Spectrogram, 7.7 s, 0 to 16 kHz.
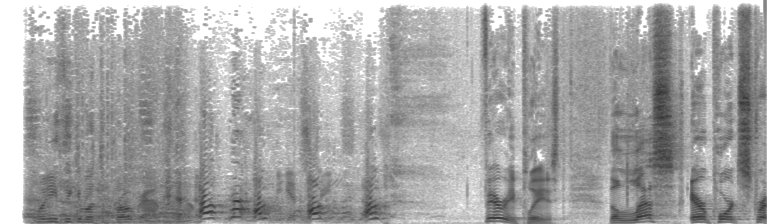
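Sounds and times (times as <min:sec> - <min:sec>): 
speech: 0:00.4 - 0:02.1, 0:04.9 - 0:07.6
dog barking: 0:02.0 - 0:04.0.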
